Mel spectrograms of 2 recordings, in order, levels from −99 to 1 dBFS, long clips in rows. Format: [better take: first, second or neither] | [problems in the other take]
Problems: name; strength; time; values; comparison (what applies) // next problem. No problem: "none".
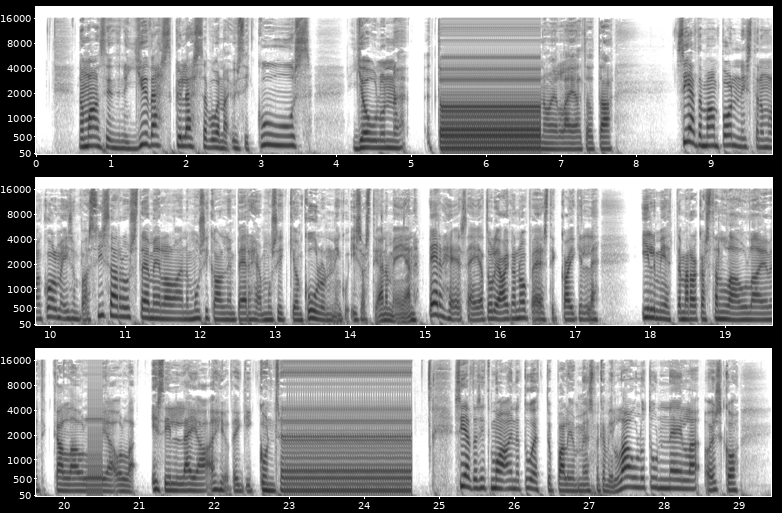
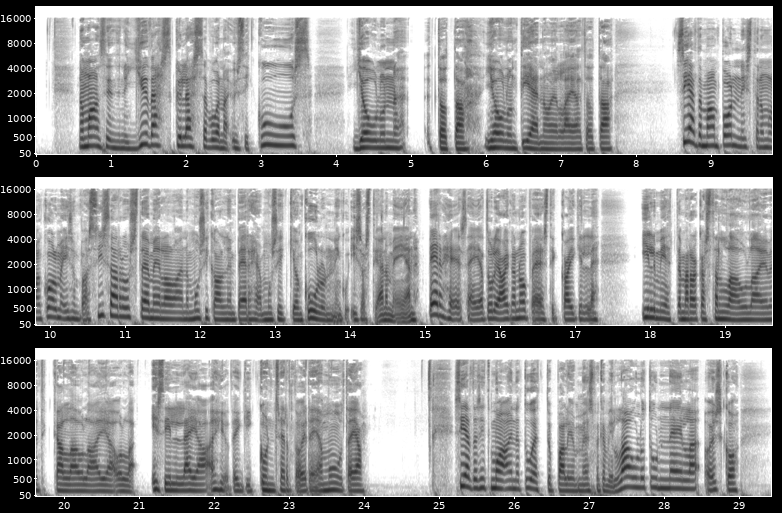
second | audio freezing; at 5.5 s for 1.5 s, at 20 s and at 23 s for 1.5 s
